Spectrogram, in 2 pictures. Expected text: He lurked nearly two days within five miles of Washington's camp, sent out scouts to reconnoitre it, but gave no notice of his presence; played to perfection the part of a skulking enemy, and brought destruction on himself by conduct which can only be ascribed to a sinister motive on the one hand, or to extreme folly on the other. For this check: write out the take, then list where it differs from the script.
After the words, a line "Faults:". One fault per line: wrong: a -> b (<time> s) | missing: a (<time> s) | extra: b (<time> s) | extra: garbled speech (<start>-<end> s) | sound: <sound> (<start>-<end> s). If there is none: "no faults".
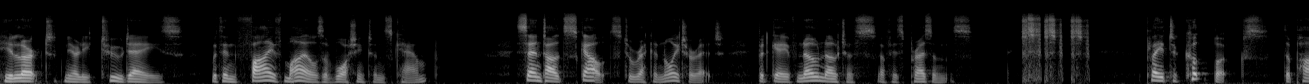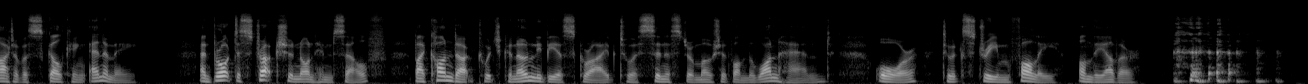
He lurked nearly two days within five miles of Washington's camp, sent out scouts to reconnoitre it, but gave no notice of his presence; played to cookbooks the part of a skulking enemy, and brought destruction on himself by conduct which can only be ascribed to a sinister motive on the one hand, or to extreme folly on the other.
Faults:
sound: laugh (10.2-10.9 s)
wrong: perfection -> cookbooks (11.8 s)
sound: laugh (24.8-25.9 s)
